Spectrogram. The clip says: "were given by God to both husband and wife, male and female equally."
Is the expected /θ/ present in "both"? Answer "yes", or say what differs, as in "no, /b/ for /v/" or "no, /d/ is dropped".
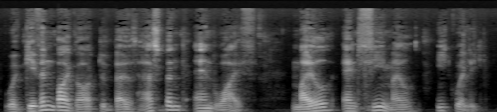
yes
